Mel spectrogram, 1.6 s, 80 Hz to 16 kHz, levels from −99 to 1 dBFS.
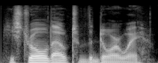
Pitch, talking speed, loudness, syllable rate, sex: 100 Hz, 225 wpm, -16 LUFS, 5.8 syllables/s, male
